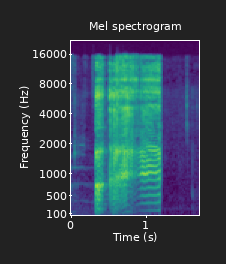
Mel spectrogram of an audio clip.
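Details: Burp: one long, low, rumbling voiced belch of about a second.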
